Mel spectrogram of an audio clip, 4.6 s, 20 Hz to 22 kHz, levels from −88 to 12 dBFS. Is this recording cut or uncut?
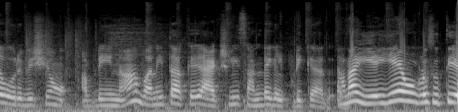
cut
